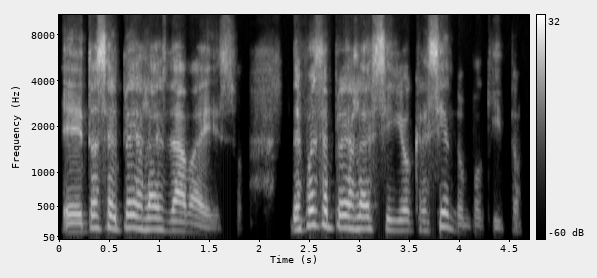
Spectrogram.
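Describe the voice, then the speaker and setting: A man with an Argentine accent, a psychotherapist telling his story in an interview, reflective and halting, often restarting his sentences. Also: fairly high pitch, animated, a little mellow, no room sound, clean studio sound. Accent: Argentine Spanish. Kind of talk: conversational storytelling.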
